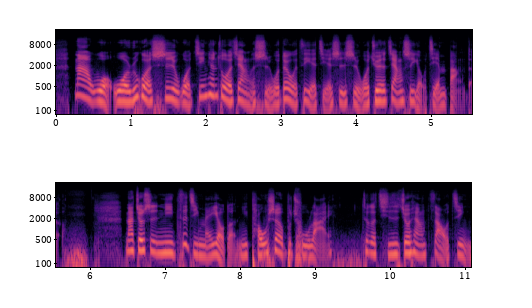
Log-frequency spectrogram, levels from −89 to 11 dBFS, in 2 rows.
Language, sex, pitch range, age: Chinese, female, 180-235 Hz, 20-39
